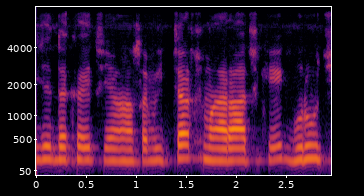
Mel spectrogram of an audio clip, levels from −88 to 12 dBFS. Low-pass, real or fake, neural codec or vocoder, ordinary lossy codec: 7.2 kHz; fake; vocoder, 22.05 kHz, 80 mel bands, HiFi-GAN; none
